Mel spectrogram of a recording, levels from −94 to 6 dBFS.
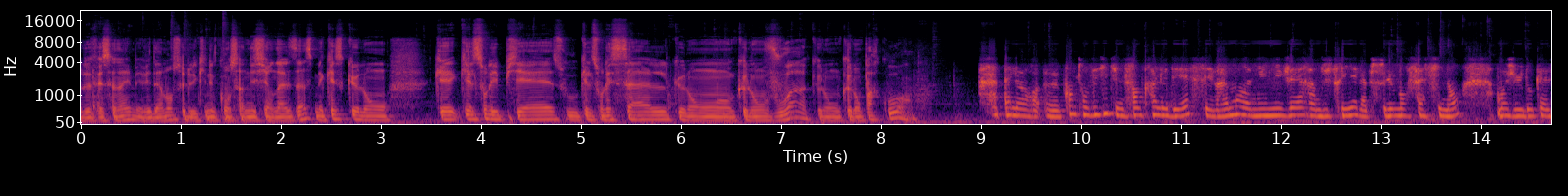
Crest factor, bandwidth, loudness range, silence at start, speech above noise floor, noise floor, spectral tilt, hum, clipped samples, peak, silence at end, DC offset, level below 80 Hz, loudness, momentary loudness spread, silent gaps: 18 dB; 17.5 kHz; 3 LU; 0 s; 21 dB; -56 dBFS; -3.5 dB/octave; none; under 0.1%; -16 dBFS; 0 s; under 0.1%; -60 dBFS; -34 LUFS; 6 LU; none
